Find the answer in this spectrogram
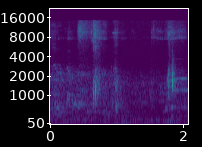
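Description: Footsteps of someone walking on a stone path, short sharp steps about one every two-thirds of a second, one about a second in and another near the end.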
